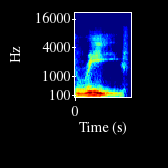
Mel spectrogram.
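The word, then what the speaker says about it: ריב: the hebrew word is reeve it looks like rib r-i-b pronounced reeve and that word is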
